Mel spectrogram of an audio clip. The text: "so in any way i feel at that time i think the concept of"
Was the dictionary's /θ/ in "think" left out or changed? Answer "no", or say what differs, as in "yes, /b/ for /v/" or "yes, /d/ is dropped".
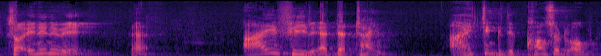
yes, /t/ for /θ/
